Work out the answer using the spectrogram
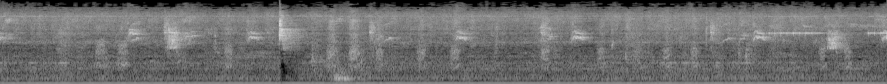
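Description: A young flicker gives rough, buzzy chittering bursts, high-pitched and irregular, several every second or two, over a steady high hiss.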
